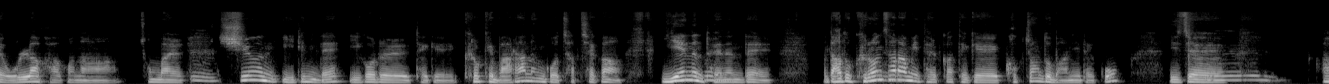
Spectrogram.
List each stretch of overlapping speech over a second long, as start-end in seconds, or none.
none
